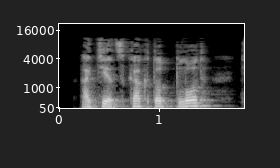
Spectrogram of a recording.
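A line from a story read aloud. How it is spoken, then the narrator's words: Soft whisper. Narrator (Russian): тихонько прошептала Мэнсюэ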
